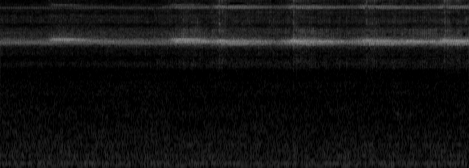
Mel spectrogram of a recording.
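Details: Song of a bell cricket: a continuous high, clear, bell-like ringing with a faint upper overtone. Loudness swells and eases every second or so.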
